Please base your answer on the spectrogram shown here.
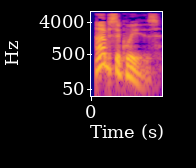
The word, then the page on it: obsequies: British English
